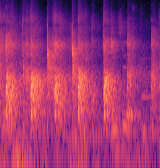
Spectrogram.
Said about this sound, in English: Give All him a round of applause.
